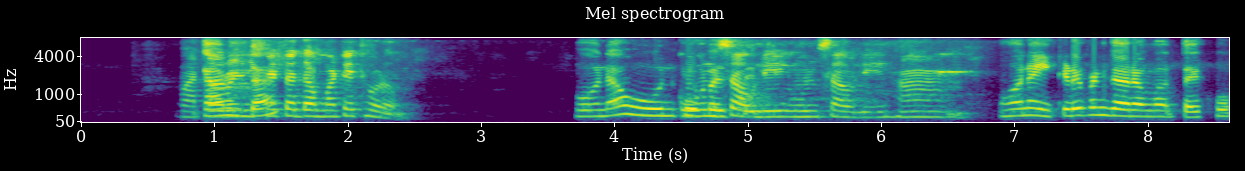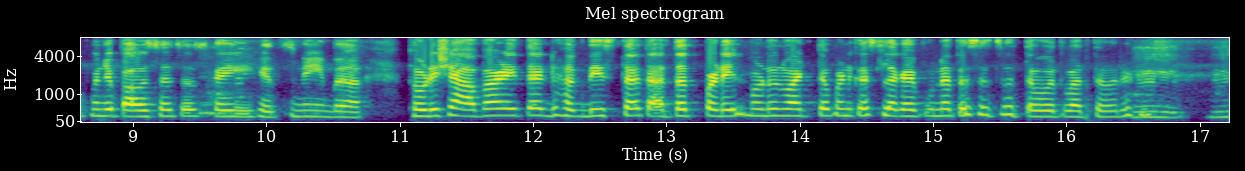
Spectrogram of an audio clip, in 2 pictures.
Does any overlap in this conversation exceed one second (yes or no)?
no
